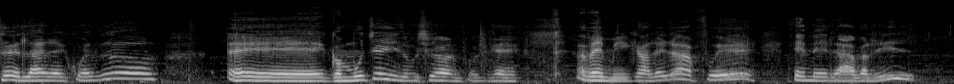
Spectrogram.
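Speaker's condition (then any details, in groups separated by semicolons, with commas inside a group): Cerebral palsy; mild, lesser degree of disability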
